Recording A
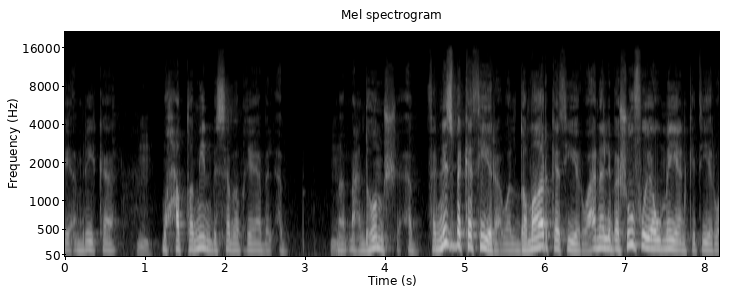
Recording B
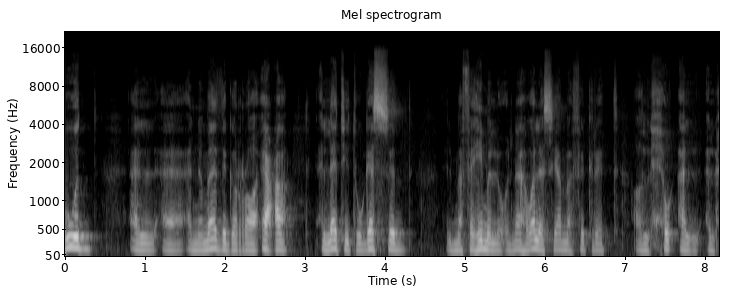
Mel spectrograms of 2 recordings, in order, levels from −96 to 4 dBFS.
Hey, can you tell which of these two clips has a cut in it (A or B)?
A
